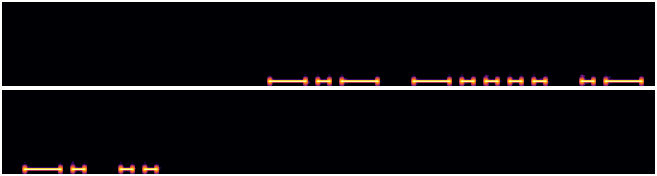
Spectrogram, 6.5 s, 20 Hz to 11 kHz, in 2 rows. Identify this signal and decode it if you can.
Morse code, heard as a keyed tone, about 20 wpm, 700 Hz. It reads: K6ANI
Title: USA Call Signs - 5 Characters - Repeated 3x - 20wpm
